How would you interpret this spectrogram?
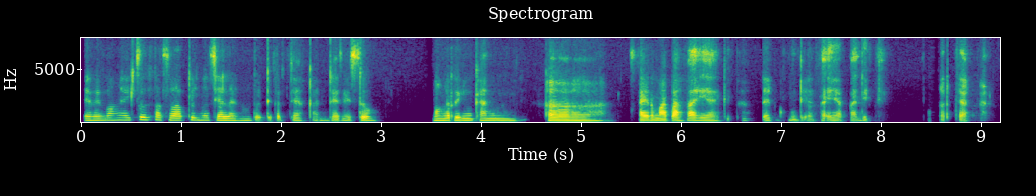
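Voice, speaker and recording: A woman, reflecting on her doctoral journey in a personal talk to a research group, with many pauses and fillers. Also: low-pitched, little pitch movement, creaky, warm tone, dry recording. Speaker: doctoral graduate sharing her experience. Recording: dull lo-fi call audio.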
